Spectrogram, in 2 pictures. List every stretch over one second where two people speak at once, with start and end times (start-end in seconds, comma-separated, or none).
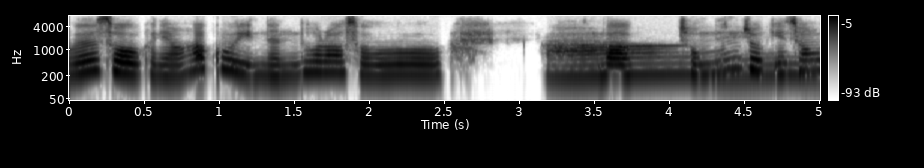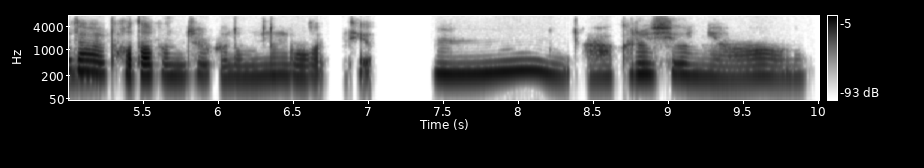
3.5-5.2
